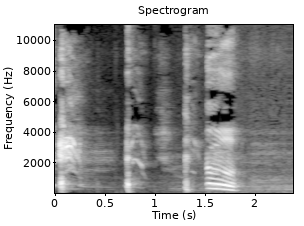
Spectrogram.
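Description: A woman coughing: two short coughs, then a louder, longer voiced one near the end.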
